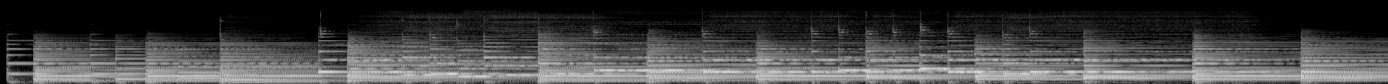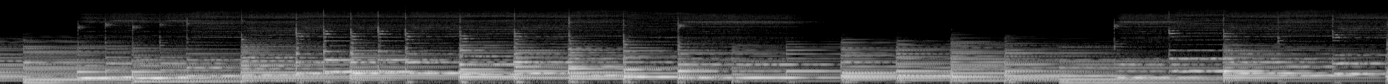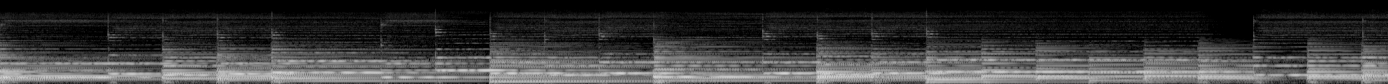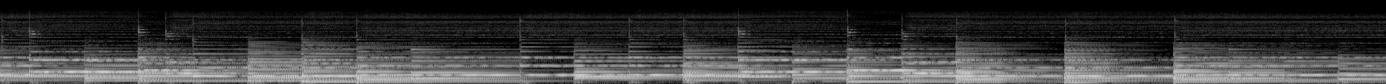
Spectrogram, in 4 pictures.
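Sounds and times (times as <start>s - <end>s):
piano study: 0.0s - 55.5s.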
